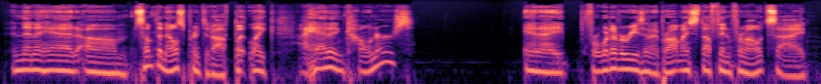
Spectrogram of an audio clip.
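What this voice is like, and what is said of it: Raspy voice. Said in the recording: “my voice is all raspy”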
